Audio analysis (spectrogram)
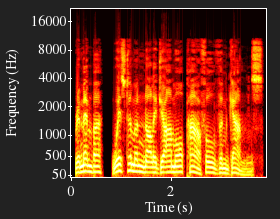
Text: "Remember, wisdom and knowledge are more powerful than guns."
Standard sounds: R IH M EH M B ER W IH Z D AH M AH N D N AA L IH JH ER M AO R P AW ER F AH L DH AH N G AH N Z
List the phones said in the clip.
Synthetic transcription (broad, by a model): R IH M EH M B ER W IH Z D AH M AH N N AA L IH JH ER M AO R P AW ER F AH L DH AH N G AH N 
